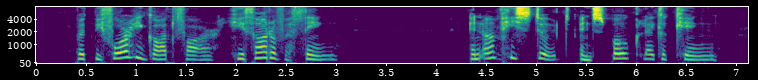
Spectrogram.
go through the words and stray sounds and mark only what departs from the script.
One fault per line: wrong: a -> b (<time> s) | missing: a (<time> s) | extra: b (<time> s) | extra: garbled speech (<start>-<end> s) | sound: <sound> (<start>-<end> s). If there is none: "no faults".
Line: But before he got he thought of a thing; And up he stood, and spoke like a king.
extra: far (1.4 s)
